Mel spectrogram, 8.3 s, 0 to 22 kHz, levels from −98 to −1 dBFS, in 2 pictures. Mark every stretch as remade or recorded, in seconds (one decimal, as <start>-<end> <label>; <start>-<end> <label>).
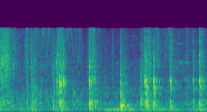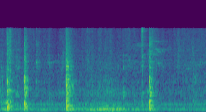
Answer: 0.0-3.8 recorded; 3.8-4.7 remade; 4.7-8.3 recorded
